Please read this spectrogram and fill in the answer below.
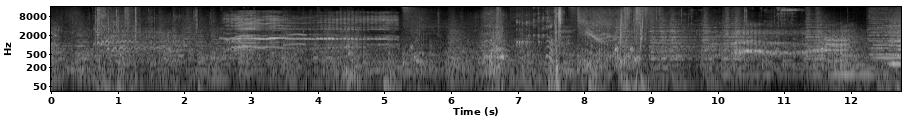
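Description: Dramatic orchestral film score mixed with arena creature cries and a couple of heavy thuds about halfway through.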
